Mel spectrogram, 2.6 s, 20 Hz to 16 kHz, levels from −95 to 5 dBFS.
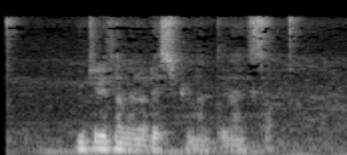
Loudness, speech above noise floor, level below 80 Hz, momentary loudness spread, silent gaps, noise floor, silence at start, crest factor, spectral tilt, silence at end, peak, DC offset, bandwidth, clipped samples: -23 LUFS; 21 dB; -44 dBFS; 16 LU; none; -44 dBFS; 0.05 s; 18 dB; -4.5 dB/octave; 0.25 s; -6 dBFS; under 0.1%; 11.5 kHz; under 0.1%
